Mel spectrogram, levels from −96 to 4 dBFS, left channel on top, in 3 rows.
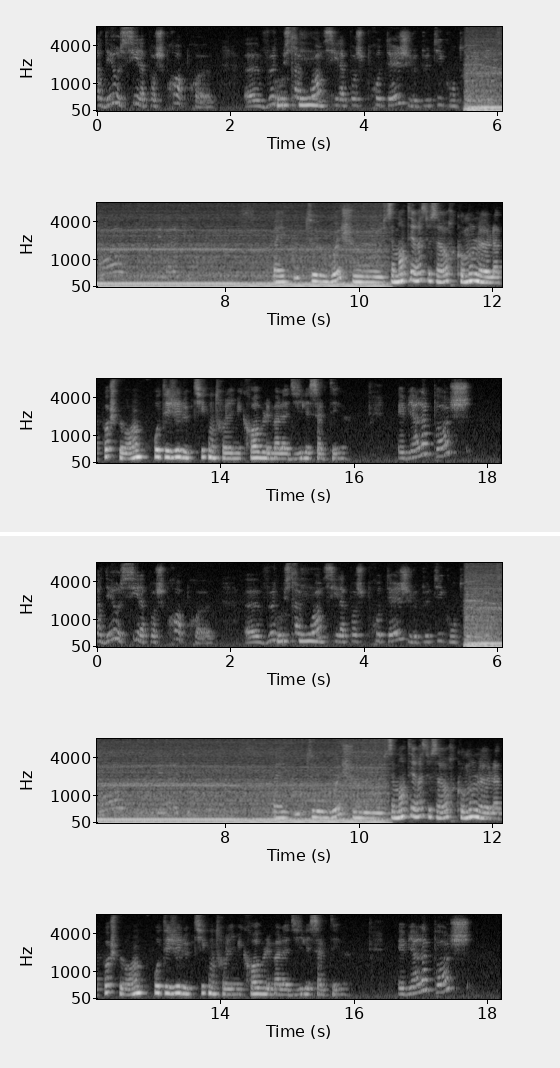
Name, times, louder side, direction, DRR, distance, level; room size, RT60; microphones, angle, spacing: voice 1, 0.0-1.7 2.2-7.5 16.3-17.8, right 1 dB, 30° left, 1.6 m, -41 dB
voice 2, 2.7-3.4 8.3-8.4 8.7-15.9, left 3 dB, 55° left, 0.5 m, -24 dB
Motor vehicle (road) / Accelerating revving vroom, 5.5-10.5, equal, 15° right, 0.3 m, -22 dB
3.2 x 2.0 x 2.9 m
head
